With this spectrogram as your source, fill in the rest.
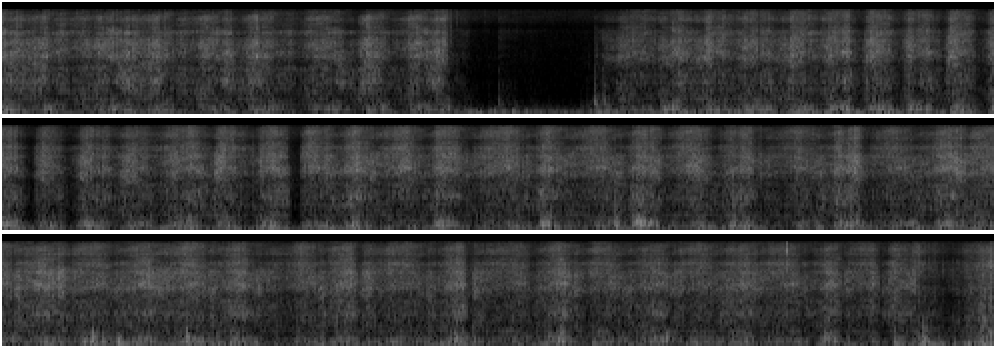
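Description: A blue wooden colored pencil shades the letter C on a flat, thin white paper coloring page resting on a table, its tip rubbing and scratching back and forth. The strokes make a steady, dry scratchy rasp with a bright hiss over a soft low rumble, repeating at roughly two strokes per second in a loose rhythm. There is a brief pause just after the two-second mark before the shading resumes.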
